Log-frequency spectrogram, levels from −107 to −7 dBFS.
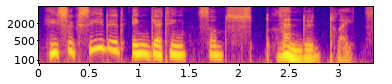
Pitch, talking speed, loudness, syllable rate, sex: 165 Hz, 125 wpm, -19 LUFS, 3.9 syllables/s, male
